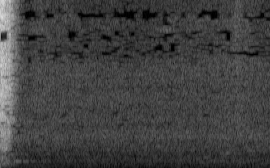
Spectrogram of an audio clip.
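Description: Near silence: room tone, after a brief hiss cuts off right at the start.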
